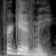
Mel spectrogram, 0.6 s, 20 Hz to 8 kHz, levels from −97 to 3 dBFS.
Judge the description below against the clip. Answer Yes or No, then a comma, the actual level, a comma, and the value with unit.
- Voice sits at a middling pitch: Yes, medium, 155 Hz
